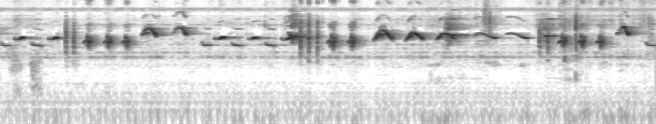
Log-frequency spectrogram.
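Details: Varied Asian pied starling song, played as a lure to get a silent starling singing. Dense alternation of clear whistled notes, scratchy buzzes and repeated looping whistles continues without pause over a faint background hum.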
